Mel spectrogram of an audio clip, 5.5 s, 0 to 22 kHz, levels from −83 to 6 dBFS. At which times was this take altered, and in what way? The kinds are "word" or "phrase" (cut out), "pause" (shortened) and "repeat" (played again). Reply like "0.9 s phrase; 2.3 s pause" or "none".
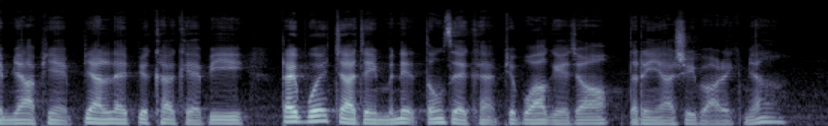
none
